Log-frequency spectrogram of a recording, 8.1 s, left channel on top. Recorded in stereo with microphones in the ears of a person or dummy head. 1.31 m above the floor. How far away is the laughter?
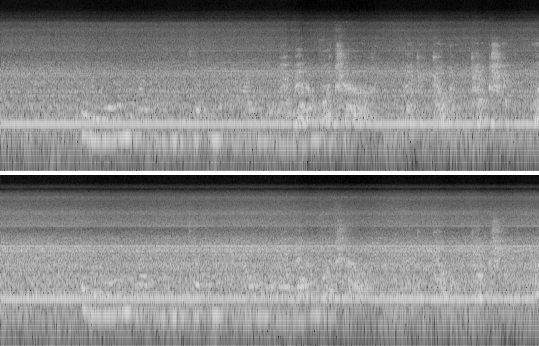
About 4.5 m.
